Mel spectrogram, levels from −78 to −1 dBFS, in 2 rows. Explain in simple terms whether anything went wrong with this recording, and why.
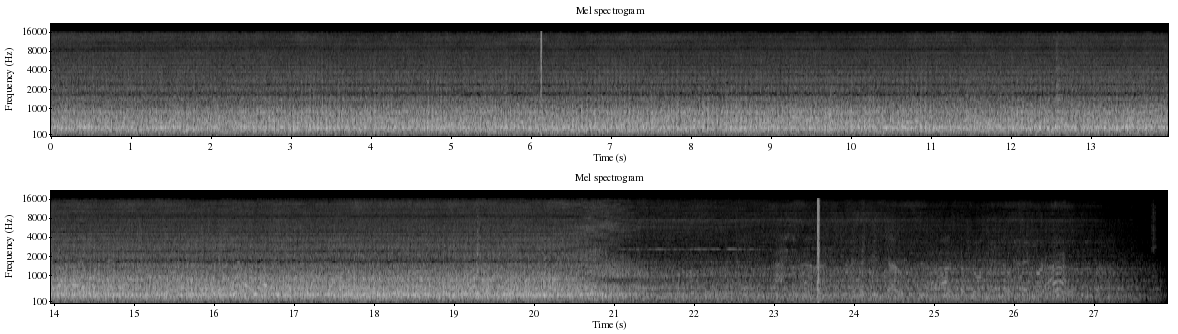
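Something did go wrong, twice: an uninitialised buffer, heard as a sudden, harsh blast of digital noise at 6.12 s and again from 23.54 to 23.56 s. The player sent out a chunk of memory before any audio was written into it, so random leftover data came out as sound. Each burst lasts exactly one chunk, about 11 ms and then 21 ms, which fits 512- and 1024-sample buffers. Unlike a simple click or dropout, it's loud noise rather than silence or a single tick.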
